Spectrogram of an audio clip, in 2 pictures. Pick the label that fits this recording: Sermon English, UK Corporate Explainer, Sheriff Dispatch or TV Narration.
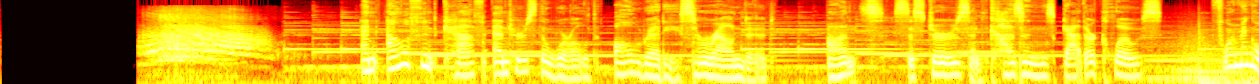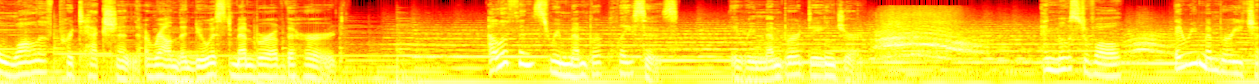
TV Narration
